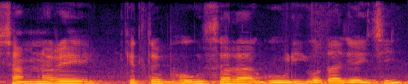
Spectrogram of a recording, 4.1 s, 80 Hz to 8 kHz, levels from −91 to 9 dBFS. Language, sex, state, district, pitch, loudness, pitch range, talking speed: Odia, male, Odisha, Nuapada, 170 Hz, -11 LUFS, 155-185 Hz, 100 wpm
